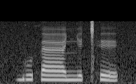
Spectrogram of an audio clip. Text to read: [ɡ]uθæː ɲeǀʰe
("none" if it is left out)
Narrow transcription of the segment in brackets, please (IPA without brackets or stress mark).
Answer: ɡ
